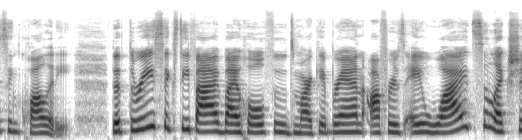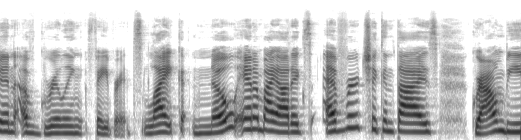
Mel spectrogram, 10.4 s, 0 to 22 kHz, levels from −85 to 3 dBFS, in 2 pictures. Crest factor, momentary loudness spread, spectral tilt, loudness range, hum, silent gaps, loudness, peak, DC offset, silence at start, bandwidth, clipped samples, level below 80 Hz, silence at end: 16 dB; 10 LU; -4 dB/octave; 2 LU; none; none; -17 LUFS; -2 dBFS; under 0.1%; 0 s; 15.5 kHz; under 0.1%; -64 dBFS; 0 s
